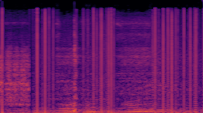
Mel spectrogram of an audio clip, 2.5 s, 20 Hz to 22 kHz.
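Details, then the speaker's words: 1932 DeSoto SC Standard 6 coupe, not run for a long time, old gas; uneven cranking thumps catch and build into a low, lumpy rumble, then 45 psi oil pressure: normal engine start. "got her fired up there."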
